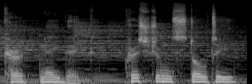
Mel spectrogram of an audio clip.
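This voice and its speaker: A man's voice: fairly low pitch, sing-song, slow. A man giving scripted radio announcements and credits as a show announcer. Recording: music clearly behind the voice.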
